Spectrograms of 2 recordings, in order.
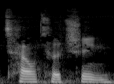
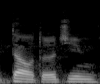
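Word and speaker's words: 道德經: the Dao De Jing, sometimes pronounced the Tao Te Ching or the Dao De Jing, you know, Dao De Jing, Tao Te Ching or Tao Te Ching. But in Mandarin, it's actually Dao De Jing.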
